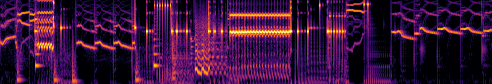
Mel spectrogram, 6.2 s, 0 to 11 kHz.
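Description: A 1978 Serge Paperface modular synthesizer patch, run through its VCFQ filter and WAD analog delay, plays a stream of short falling chirps over low thumps. A steady high tone sounds about halfway through. After a brief break comes a quieter run of falling chirps, about three a second, while a knob on the panel is being turned.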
